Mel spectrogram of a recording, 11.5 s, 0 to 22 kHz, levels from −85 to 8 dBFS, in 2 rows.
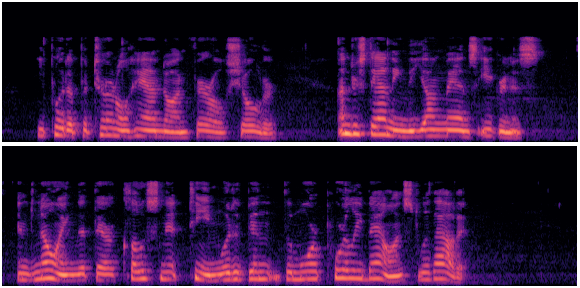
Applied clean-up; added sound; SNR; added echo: none; none; none; none.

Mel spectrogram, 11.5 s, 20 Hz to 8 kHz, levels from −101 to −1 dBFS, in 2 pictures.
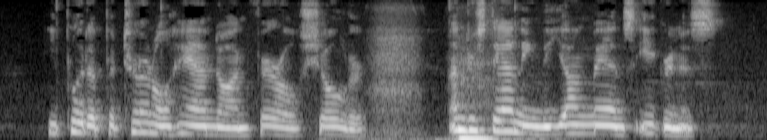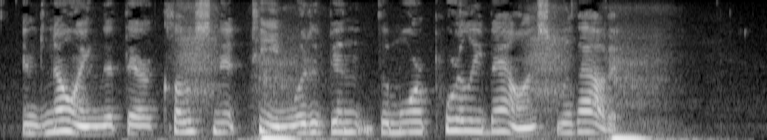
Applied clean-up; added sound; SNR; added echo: none; Breathing; 1 dB; none.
